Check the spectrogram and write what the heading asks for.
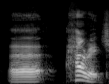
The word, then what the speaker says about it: Harwich: But as for the other ports, Harwich, apparently the Southerners tell me it's pronounced, usually between 13 and 26 hours to Rotterdam.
